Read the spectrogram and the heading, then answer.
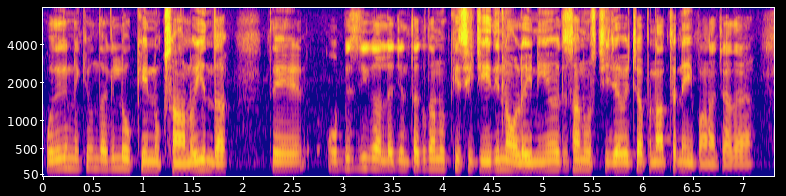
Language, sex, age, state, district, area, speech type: Dogri, male, 18-30, Jammu and Kashmir, Samba, rural, spontaneous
